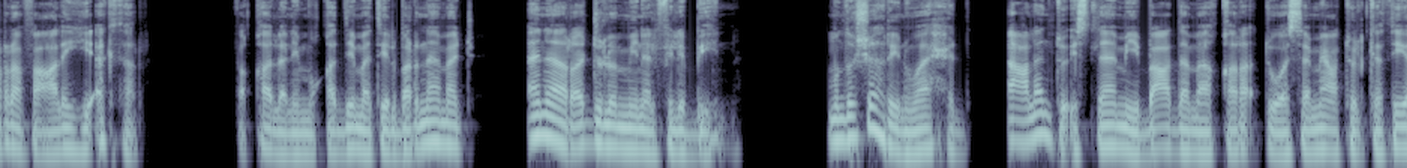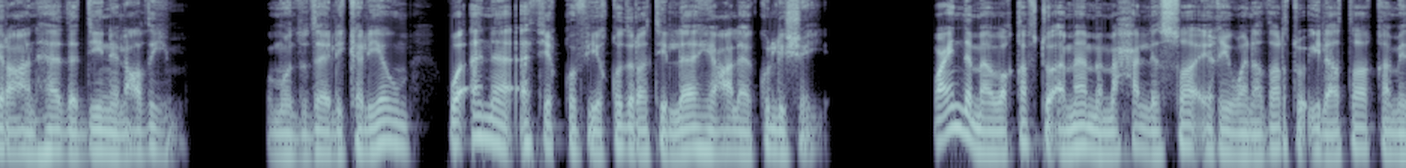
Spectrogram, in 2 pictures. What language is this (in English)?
Arabic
